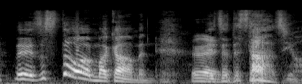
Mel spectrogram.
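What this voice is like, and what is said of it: Put-on Italian accent, Mario-like. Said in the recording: “My only Italian accent”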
